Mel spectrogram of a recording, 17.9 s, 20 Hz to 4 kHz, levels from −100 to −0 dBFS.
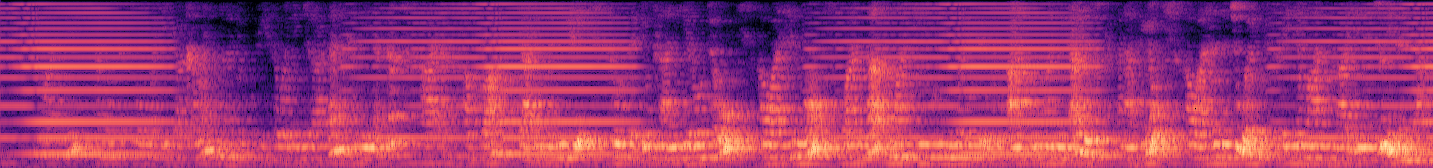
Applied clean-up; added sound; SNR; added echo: none; Bowed string instrument; 11 dB; reverberation time 1.3 s.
